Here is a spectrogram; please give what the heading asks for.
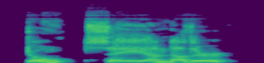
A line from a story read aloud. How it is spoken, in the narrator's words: Myron began hoarsely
